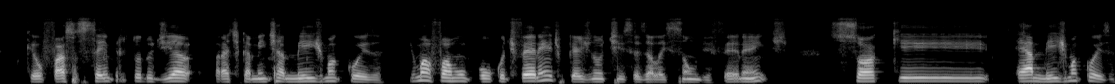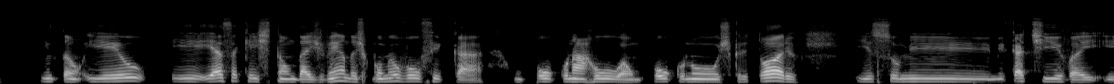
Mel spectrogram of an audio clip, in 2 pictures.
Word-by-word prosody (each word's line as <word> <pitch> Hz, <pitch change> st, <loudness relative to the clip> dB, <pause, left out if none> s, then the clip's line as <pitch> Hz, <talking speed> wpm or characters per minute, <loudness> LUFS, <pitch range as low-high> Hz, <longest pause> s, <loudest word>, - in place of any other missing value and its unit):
Porque -, -, -15 dB
eu -, -, +1 dB
faço -, -, +2 dB
sempre 150 Hz, +1 st, -2 dB
todo 150 Hz, -2 st, -4 dB
dia 145 Hz, +4 st, +4 dB, 0.2 s
praticamente 250 Hz, -, -2 dB
a 145 Hz, -, +3 dB
mesma 145 Hz, +3 st, 0 dB
coisa 120 Hz, -8 st, -2 dB, 0.3 s
de 155 Hz, -, -15 dB
uma 185 Hz, +1 st, +6 dB
forma 155 Hz, -1 st, +3 dB
um 150 Hz, -, -3 dB
pouco 140 Hz, +1 st, -3 dB
diferente, 175 Hz, +8 st, +5 dB
porque -, -, -4 dB
as 125 Hz, -2 st, -3 dB
notícias 125 Hz, -2 st, -5 dB
elas 115 Hz, -1 st, -3 dB
são 120 Hz, 0 st, -3 dB
diferentes, 100 Hz, -, -4 dB, 0.4 s
só 145 Hz, 0 st, +4 dB, 0.2 s
que 150 Hz, -1 st, 0 dB, 0.3 s
é 145 Hz, -, +3 dB
a 150 Hz, -, +11 dB
mesma 145 Hz, +4 st, -1 dB
coisa, -, -, -3 dB, 0.4 s
então 275 Hz, -, -2 dB
e 135 Hz, 0 st, -3 dB
eu 155 Hz, +3 st, +2 dB, 0.2 s
e 140 Hz, -3 st, -4 dB
e -, -, +3 dB
essa 155 Hz, +1 st, +2 dB
questão 125 Hz, -3 st, -3 dB
das 120 Hz, -2 st, +1 dB
vendas, 135 Hz, +3 st, -1 dB
como 135 Hz, 0 st, -2 dB
eu 150 Hz, +1 st, +1 dB
vou 145 Hz, +1 st, 0 dB
ficar 140 Hz, -1 st, -4 dB, 0.3 s
um 240 Hz, -2 st, -11 dB
pouco 135 Hz, 0 st, -1 dB
na 130 Hz, -1 st, +6 dB
rua, 130 Hz, 0 st, +1 dB
um 225 Hz, -, -5 dB
pouco 130 Hz, -1 st, -1 dB
no 125 Hz, -1 st, +3 dB
escritório, 130 Hz, +2 st, +4 dB, 0.6 s
isso 135 Hz, +1 st, -6 dB
me 135 Hz, -2 st, -2 dB
me 125 Hz, +1 st, -6 dB
cativa 135 Hz, -6 st, -1 dB
e 110 Hz, -1 st, -6 dB
140 Hz, 145 wpm, -25 LUFS, 125-150 Hz, 0.6 s, a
